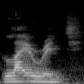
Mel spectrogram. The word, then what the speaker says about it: Lay Rich: Is it lay or lie? Lay Rich. Rich. But people who don't speak people who speak no, you English, as an English speaker. I say Lay Rich.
